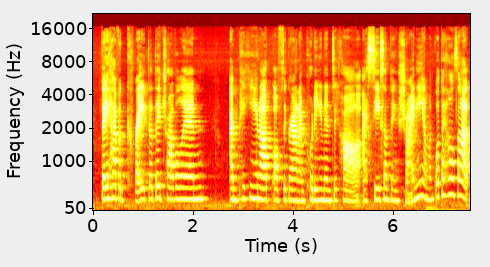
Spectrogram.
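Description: A woman speaks with an Australian accent and a bright, sharp tone. Her pace is fairly quick and her intonation fairly even. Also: fairly high pitch for a woman. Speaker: podcast co-host. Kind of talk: casual chat.

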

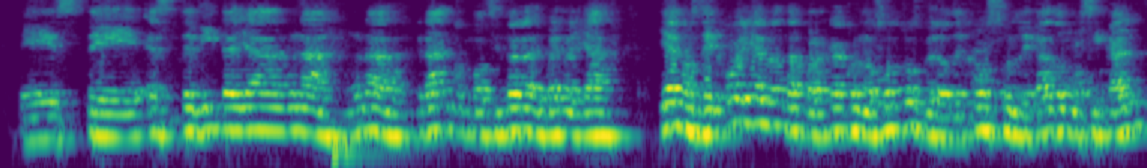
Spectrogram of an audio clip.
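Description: A man with a fairly high pitch talks at a moderate pace and very even loudness, with hardly any pauses, fairly even intonation and noticeable background noise. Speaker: singer. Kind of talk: casual radio interview. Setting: radio studio.

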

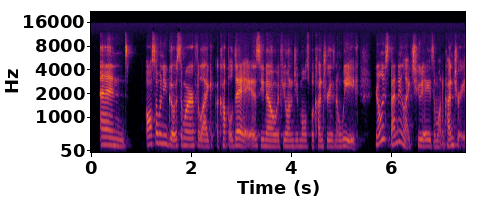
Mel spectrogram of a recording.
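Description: In a very clean recording with a silent background, a woman at medium pitch speaks with an American accent. Her pace is very fast. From New Jersey. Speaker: digital nomad coach. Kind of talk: casual chat.

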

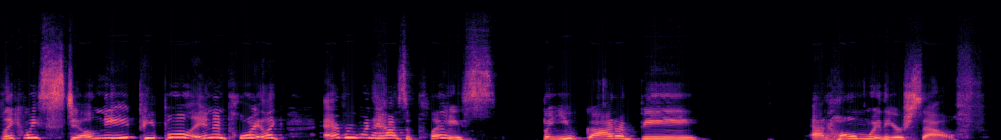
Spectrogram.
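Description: A woman speaks with very wide pitch swings. The recording is very clean, the background silent. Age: 40s. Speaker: business founder and coach. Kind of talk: interview.

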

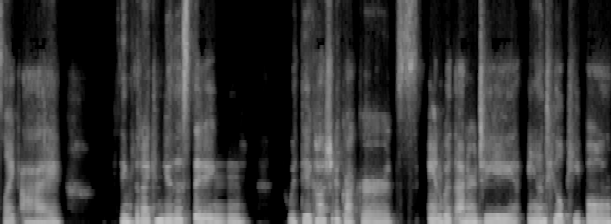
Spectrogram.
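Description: A woman with an American accent speaks at a fairly slow pace in an unremarkable speaking voice. Her pitch is medium with ordinary variation, and the background is quiet. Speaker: spiritual healer and coach. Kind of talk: casual interview chat.

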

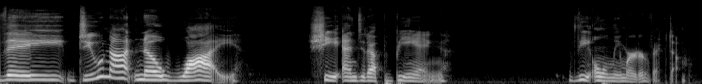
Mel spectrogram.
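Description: A woman with a New York accent, medium in pitch and bright, sharp in tone, at a very slow pace, with ordinary pitch variation, big swings in loudness, and long, frequent pauses. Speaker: podcast host. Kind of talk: scripted narration of true crime, with casual banter.

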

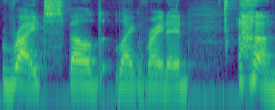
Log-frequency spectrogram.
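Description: Reading aloud, plain

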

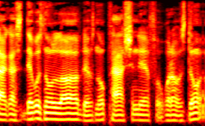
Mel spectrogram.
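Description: With fairly even intonation, a man talks in a very deep, low pitch, captured on a very clean recording with a silent background. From Trinidad. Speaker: fitness trainer. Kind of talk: casual chat.

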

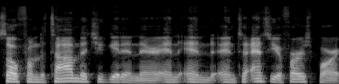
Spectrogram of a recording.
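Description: At a moderate pace, a man uses a normal speaking voice with a medium pitch and ordinary pitch variation. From Oklahoma. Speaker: musician and marketer. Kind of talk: interview testimony. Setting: video call.

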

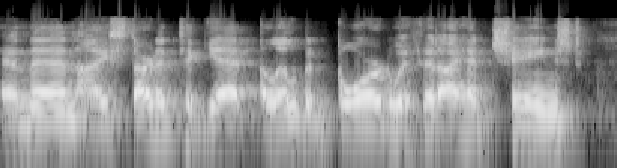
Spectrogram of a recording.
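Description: A man with a Montreal accent talks at a moderate pace. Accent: Canadian English, Montreal. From Montreal, Canada. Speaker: family legacy advisor. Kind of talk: interview, explanatory conversation.

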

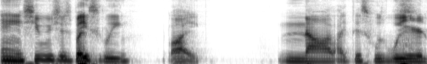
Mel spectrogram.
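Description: In a very clean recording with a silent background, a man speaks at a fairly high pitch with lively intonation. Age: young. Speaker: podcast co-host. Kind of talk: casual chat.

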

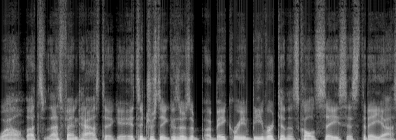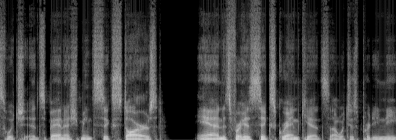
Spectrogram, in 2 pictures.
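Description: A man with an American accent and an unremarkable speaking voice, fairly low in pitch, with fairly even intonation and a fairly quick pace, on a very clean, dry, close recording with no echo and a silent background. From Texas. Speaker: guest podcast host, interviewer. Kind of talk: interview.

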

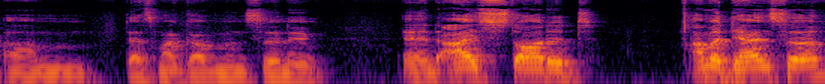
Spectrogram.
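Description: This man talks at a very slow pace in a fairly low pitch. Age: 30s. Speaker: podcast co-host, TV presenter, actor and musician. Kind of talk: casual chat. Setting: home recording with lapel mics.

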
